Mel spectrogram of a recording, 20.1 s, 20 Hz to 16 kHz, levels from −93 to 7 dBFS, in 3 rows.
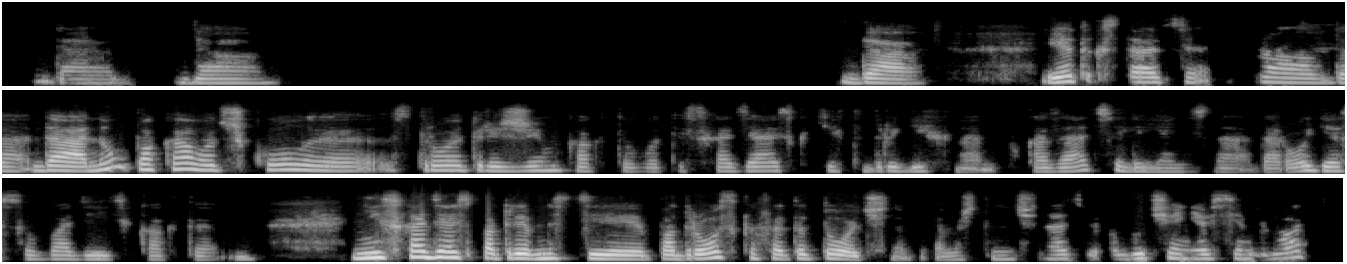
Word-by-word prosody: Да, 170 Hz, -8 st, -12 dB, 0.3 s
да. 175 Hz, -1 st, -7 dB, 2.9 s
Да. 175 Hz, -4 st, -1 dB, 0.6 s
И 200 Hz, -, +4 dB
это, 225 Hz, +2 st, +2 dB
кстати, 205 Hz, -1 st, -3 dB, 0.2 s
правда. 185 Hz, -4 st, -4 dB
Да, 190 Hz, -2 st, +5 dB
ну, 255 Hz, -, 0 dB
пока 245 Hz, +2 st, +2 dB
вот 210 Hz, -3 st, 0 dB
школы 210 Hz, -5 st, -2 dB
строят 200 Hz, -1 st, -4 dB
режим 185 Hz, +1 st, -3 dB
как-то 170 Hz, -3 st, -13 dB
вот 155 Hz, 0 st, -16 dB
исходя 170 Hz, +1 st, -8 dB
из 180 Hz, +1 st, -10 dB
каких-то 180 Hz, -4 st, -18 dB
других, 170 Hz, 0 st, -8 dB
наверно, 225 Hz, -, -14 dB
показателей, 165 Hz, +6 st, -8 dB
я 150 Hz, -, -14 dB
не 145 Hz, 0 st, -19 dB
знаю, 145 Hz, -1 st, -16 dB
дороги 170 Hz, +6 st, -4 dB
освободить 165 Hz, -2 st, -7 dB
как-то. 150 Hz, -1 st, -14 dB, 0.7 s
Не 210 Hz, +3 st, +9 dB
исходя 245 Hz, +1 st, +8 dB
из 235 Hz, -, +4 dB
потребностей 190 Hz, -4 st, +5 dB
подростков, 190 Hz, +4 st, +1 dB
это 185 Hz, +1 st, +1 dB
точно, 175 Hz, -4 st, +1 dB
потому 145 Hz, -, -14 dB
что 155 Hz, -, -13 dB
начинать 175 Hz, +2 st, -8 dB
обучение 185 Hz, +1 st, -2 dB
в -, -, -8 dB
7:20. 190 Hz, +6 st, -7 dB
180 Hz, 120 wpm, -21 LUFS, 170-200 Hz, 2.9 s, Не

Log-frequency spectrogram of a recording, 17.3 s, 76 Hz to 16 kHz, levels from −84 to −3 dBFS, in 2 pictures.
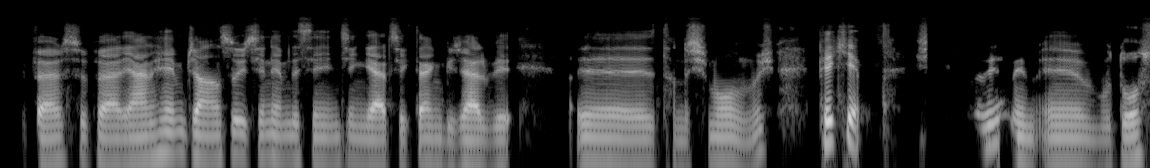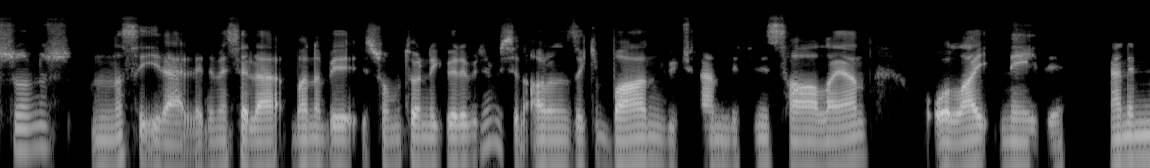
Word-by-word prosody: Süper, 100 Hz, +1 st, +1 dB
süper, 100 Hz, -1 st, 0 dB
yani 100 Hz, +2 st, +2 dB
hem 120 Hz, 0 st, -1 dB
Cansu 110 Hz, 0 st, +1 dB
için 110 Hz, 0 st, -2 dB
hem 105 Hz, -1 st, -3 dB
de 105 Hz, -, -4 dB
senin 100 Hz, -1 st, -6 dB
için 105 Hz, 0 st, -7 dB
gerçekten 95 Hz, 0 st, +1 dB
güzel 95 Hz, 0 st, +2 dB
bir, 95 Hz, 0 st, -3 dB, 0.5 s
ııı, 100 Hz, -1 st, -1 dB
tanışma 95 Hz, +3 st, -2 dB
olmuş. 100 Hz, -4 st, -3 dB, 0.3 s
Peki, -, -, +6 dB, 0.5 s
bir -, -, -11 dB
şey -, -, -9 dB, 0.3 s
sorabilir 150 Hz, +5 st, -2 dB, 0.3 s
miyim? 100 Hz, -1 st, -2 dB
Bu 95 Hz, 0 st, -12 dB
dostluğunuz 135 Hz, +7 st, -1 dB, 0.2 s
nasıl 95 Hz, +4 st, -3 dB
ilerledi? 85 Hz, +1 st, -1 dB
Mesela 90 Hz, 0 st, +2 dB
bana 95 Hz, 0 st, -1 dB
bir 95 Hz, 0 st, +1 dB
somut 95 Hz, +1 st, -2 dB
örnek 100 Hz, 0 st, 0 dB
verebilir 100 Hz, +8 st, 0 dB
misin? 165 Hz, -4 st, -2 dB
Aranızdaki 95 Hz, 0 st, -2 dB
bağın 100 Hz, +1 st, +6 dB
güçlenmesini 95 Hz, +1 st, -4 dB
sağlayan, 90 Hz, +3 st, +4 dB, 0.4 s
olay 95 Hz, +3 st, +5 dB
neydi? 90 Hz, -2 st, -3 dB, 0.4 s
Yani 100 Hz, +2 st, +3 dB
95 Hz, 135 wpm, -31 LUFS, 95-105 Hz, 0.5 s, Peki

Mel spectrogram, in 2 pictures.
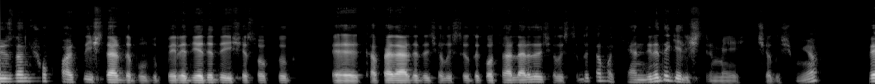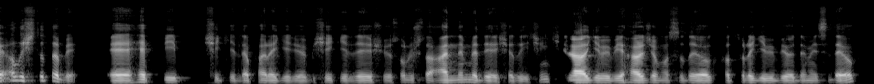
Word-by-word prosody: yüzden 150 Hz, +2 st, 0 dB
çok 155 Hz, 0 st, -12 dB
farklı 110 Hz, +1 st, -4 dB
işler 105 Hz, -2 st, +3 dB
de 95 Hz, -3 st, -3 dB
bulduk. 90 Hz, -1 st, -13 dB
Belediyede 100 Hz, +2 st, +3 dB
de 105 Hz, -2 st, 0 dB
işe 95 Hz, 0 st, -4 dB
soktuk, 95 Hz, 0 st, -9 dB, 0.4 s
eee, 85 Hz, -1 st, +2 dB
kafelerde 95 Hz, 0 st, +3 dB
de 100 Hz, -, -7 dB
çalıştırdık, 95 Hz, -1 st, -11 dB
otellerde 105 Hz, +4 st, 0 dB
de 120 Hz, -, 0 dB
çalıştırdık 120 Hz, -, -15 dB
ama 170 Hz, -1 st, -9 dB
kendini 110 Hz, +8 st, -4 dB
de 200 Hz, -, 0 dB
geliştirmeye 85 Hz, -, -7 dB
hiç -, -, -29 dB
çalışmıyor -, -, -12 dB, 0.5 s
ve 150 Hz, -, +5 dB
alıştı 180 Hz, 0 st, -1 dB
tabii. -, -, +1 dB, 0.3 s
Eee, 90 Hz, -1 st, +7 dB
hep 115 Hz, 0 st, +1 dB
bir 100 Hz, -1 st, -3 dB, 0.2 s
şekilde 90 Hz, -2 st, -6 dB
para 90 Hz, -1 st, -1 dB
geliyor, 85 Hz, -1 st, -6 dB
bir 95 Hz, -, -18 dB
şekilde 90 Hz, 0 st, -6 dB
yaşıyor. 90 Hz, -1 st, -3 dB
Sonuçta 100 Hz, +1 st, -6 dB
annemle 100 Hz, +3 st, +1 dB
de -, -, 0 dB
yaşadığı 85 Hz, +1 st, -4 dB
için 115 Hz, +9 st, -11 dB
kira 105 Hz, -4 st, +8 dB
gibi 95 Hz, -1 st, 0 dB
bir 95 Hz, 0 st, +2 dB
harcaması 95 Hz, 0 st, +2 dB
da -, -, -2 dB
yok, 90 Hz, 0 st, +3 dB
fatura 95 Hz, -, -3 dB
gibi 95 Hz, 0 st, -4 dB
bir 90 Hz, -, +1 dB
ödemesi 95 Hz, +2 st, -5 dB
de -, -, +2 dB
yok. -, -, +3 dB
95 Hz, 180 wpm, -24 LUFS, 90-105 Hz, 0.5 s, kira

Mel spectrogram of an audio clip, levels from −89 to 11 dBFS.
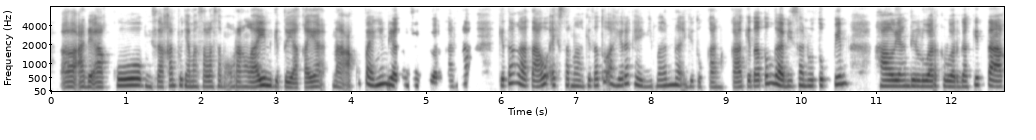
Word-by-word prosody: eee, 180 Hz, +1 st, +1 dB
adek 185 Hz, +1 st, +2 dB
aku 175 Hz, +5 st, -3 dB, 0.4 s
misalkan 185 Hz, +3 st, -4 dB
punya 220 Hz, -3 st, -3 dB
masalah 190 Hz, 0 st, -4 dB
sama 195 Hz, -2 st, -9 dB
orang 180 Hz, +1 st, -4 dB
lain 215 Hz, +7 st, +7 dB
gitu 180 Hz, -1 st, -2 dB
ya, 155 Hz, -, 0 dB
Kak 165 Hz, -, -2 dB
ya, 190 Hz, +1 st, +1 dB, 0.2 s
nah 175 Hz, -2 st, -2 dB
aku -, -, -16 dB
pengen 255 Hz, +1 st, +4 dB
dia 240 Hz, -4 st, +7 dB
tuh 245 Hz, -, -11 dB
jujur, 195 Hz, -6 st, -5 dB
karena 195 Hz, +3 st, -8 dB, 0.4 s
kita 450 Hz, -7 st, 0 dB
nggak 235 Hz, -5 st, 0 dB
tahu 230 Hz, +7 st, +3 dB
eksternal 225 Hz, -3 st, -5 dB
kita 220 Hz, 0 st, -2 dB
itu -, -, -6 dB
akhirnya 250 Hz, +4 st, -2 dB
kayak 225 Hz, -5 st, -2 dB
gimana 220 Hz, +5 st, -2 dB, 0.2 s
gitu 185 Hz, -3 st, -9 dB
kan 175 Hz, 0 st, -7 dB, 0.2 s
Kak, 175 Hz, +1 st, 0 dB
kita 200 Hz, +1 st, +1 dB
tuh 285 Hz, -, +1 dB
enggak 225 Hz, -6 st, +7 dB
bisa 210 Hz, +4 st, -4 dB
nutupin 225 Hz, +7 st, -1 dB, 0.4 s
hal 210 Hz, -1 st, +3 dB
yang 205 Hz, 0 st, 0 dB
di -, -, +4 dB
luar 200 Hz, -1 st, +2 dB
keluarga 195 Hz, -1 st, 0 dB
kita. 220 Hz, -3 st, +3 dB
205 Hz, 205 wpm, -21 LUFS, 185-230 Hz, 0.4 s, lain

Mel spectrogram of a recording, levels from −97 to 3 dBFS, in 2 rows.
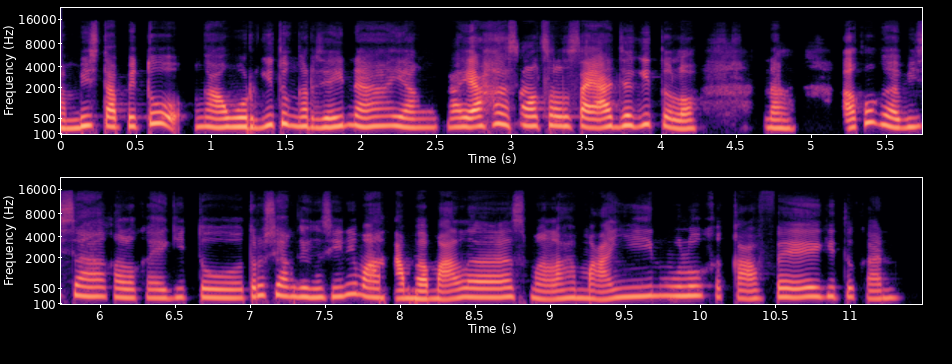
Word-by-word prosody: ambis 250 Hz, +7 st, +1 dB
tapi 265 Hz, -1 st, +3 dB
tuh 345 Hz, -1 st, +2 dB
ngawur 260 Hz, 0 st, +4 dB
gitu 310 Hz, +4 st, +2 dB
ngerjainnya, 275 Hz, +1 st, +1 dB
yang 240 Hz, 0 st, -2 dB
kayak 255 Hz, +2 st, +5 dB
asal 290 Hz, -2 st, +2 dB
selesai 275 Hz, -3 st, +3 dB, 0.2 s
aja 290 Hz, -, +2 dB
gitu 315 Hz, -2 st, -1 dB
loh. 215 Hz, +1 st, +1 dB, 0.5 s
Nah, 230 Hz, -1 st, +1 dB, 0.4 s
aku 365 Hz, -, +1 dB
nggak 255 Hz, -6 st, +2 dB
bisa 275 Hz, +3 st, -3 dB, 0.2 s
kalau 240 Hz, -2 st, -2 dB
kayak 230 Hz, -1 st, -4 dB
gitu, 240 Hz, +2 st, -6 dB, 0.3 s
terus 285 Hz, +4 st, -2 dB
yang 275 Hz, -2 st, -1 dB
geng 250 Hz, -1 st, 0 dB
sini 270 Hz, +4 st, -3 dB
malah 245 Hz, -3 st, +1 dB
tambah 220 Hz, -1 st, +1 dB
males 245 Hz, +4 st, +1 dB
malah 210 Hz, +1 st, -3 dB
main 235 Hz, +6 st, -2 dB
mulu 280 Hz, 0 st, 0 dB
ke 255 Hz, -, -9 dB
kafe 240 Hz, +5 st, -2 dB
gitu 255 Hz, -1 st, -6 dB
kan. 220 Hz, +2 st, -8 dB
255 Hz, 180 wpm, -21 LUFS, 230-275 Hz, 0.5 s, kayak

